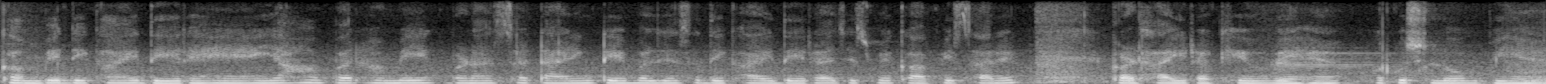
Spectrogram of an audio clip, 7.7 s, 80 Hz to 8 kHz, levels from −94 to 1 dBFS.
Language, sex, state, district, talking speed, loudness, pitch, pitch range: Hindi, female, Chhattisgarh, Bilaspur, 250 wpm, -18 LUFS, 220 Hz, 210-225 Hz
